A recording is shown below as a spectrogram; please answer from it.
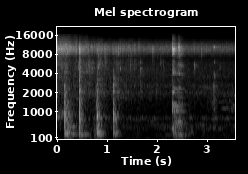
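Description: Garlic, cumin and crushed peanuts hitting hot oil in a pan, giving a sharp sizzle with several bursts of crackling frying as they are added and stirred, close and moderately loud.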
